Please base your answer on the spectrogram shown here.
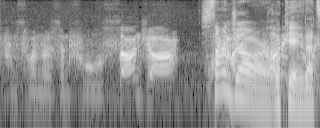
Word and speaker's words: Sanjar: Sanjar! Okay, that's how you pronounce it.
